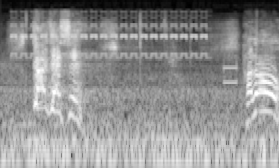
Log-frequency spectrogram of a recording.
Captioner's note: cell phone rings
